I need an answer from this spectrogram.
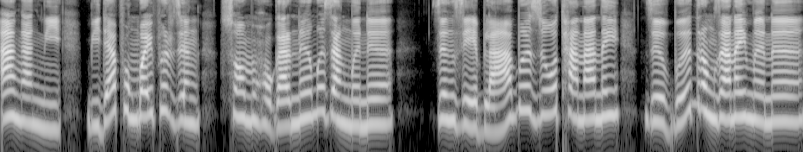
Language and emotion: Bodo, happy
